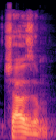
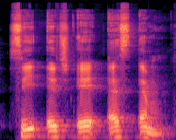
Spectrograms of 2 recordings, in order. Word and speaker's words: chasm: Wrong pronunciation is chasm. Please note the difference between chi and even though the word is spelled as c h c h a sm. The right pronunciation is chasm and not chasm.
